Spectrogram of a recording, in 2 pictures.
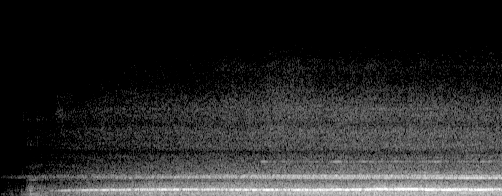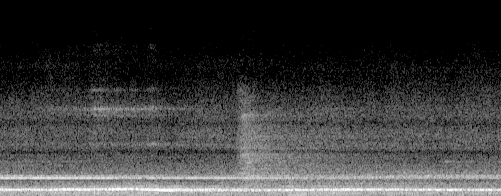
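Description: Soft sustained synth-pad drone fading in about a second in, holding two steady notes as the opening of a song.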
